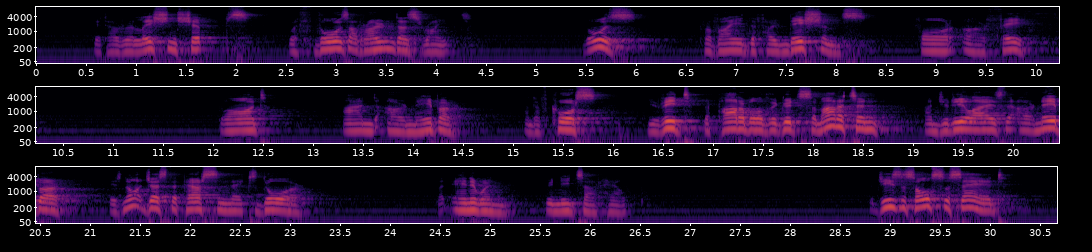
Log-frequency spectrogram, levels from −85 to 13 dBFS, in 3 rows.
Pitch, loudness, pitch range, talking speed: 155 Hz, -41 LUFS, 150-170 Hz, 105 wpm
